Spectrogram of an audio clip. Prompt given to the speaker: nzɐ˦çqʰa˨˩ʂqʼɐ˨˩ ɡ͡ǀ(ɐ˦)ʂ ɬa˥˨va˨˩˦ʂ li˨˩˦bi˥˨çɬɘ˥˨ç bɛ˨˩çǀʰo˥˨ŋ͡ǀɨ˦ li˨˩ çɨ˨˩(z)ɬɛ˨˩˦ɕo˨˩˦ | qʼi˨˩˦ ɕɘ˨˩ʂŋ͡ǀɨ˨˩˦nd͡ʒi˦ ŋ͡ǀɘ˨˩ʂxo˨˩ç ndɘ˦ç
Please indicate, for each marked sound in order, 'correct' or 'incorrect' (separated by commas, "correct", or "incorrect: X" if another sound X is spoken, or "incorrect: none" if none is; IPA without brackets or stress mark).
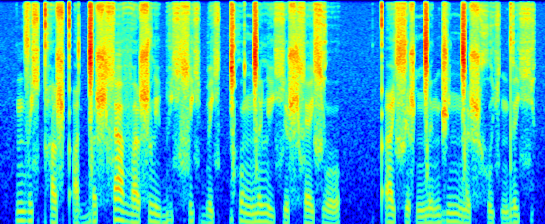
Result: correct, incorrect: ʂ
